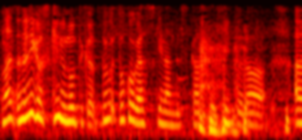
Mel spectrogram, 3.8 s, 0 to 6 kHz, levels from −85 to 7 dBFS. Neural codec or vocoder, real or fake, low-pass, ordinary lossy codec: none; real; 5.4 kHz; none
